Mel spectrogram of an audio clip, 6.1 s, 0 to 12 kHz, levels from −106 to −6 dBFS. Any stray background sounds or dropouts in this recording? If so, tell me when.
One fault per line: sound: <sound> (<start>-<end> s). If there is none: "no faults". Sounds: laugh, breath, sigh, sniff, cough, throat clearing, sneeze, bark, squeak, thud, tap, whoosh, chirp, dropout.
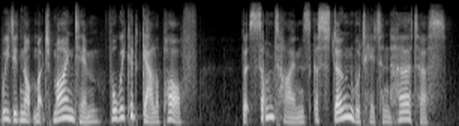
sound: dropout (3.5-3.5 s)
